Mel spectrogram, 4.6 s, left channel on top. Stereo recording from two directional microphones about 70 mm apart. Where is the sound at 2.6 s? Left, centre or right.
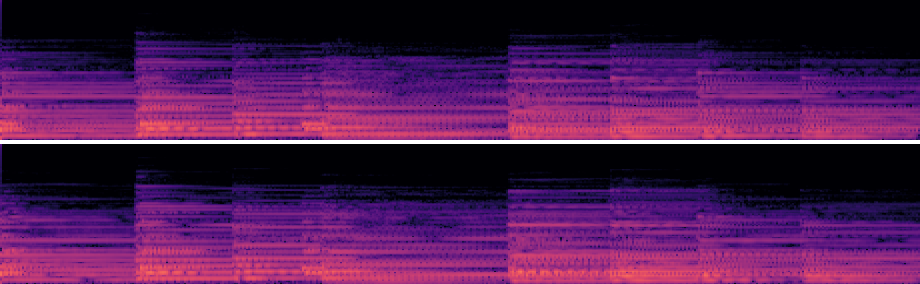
Right.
